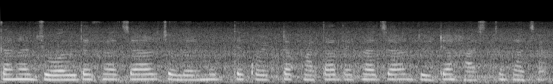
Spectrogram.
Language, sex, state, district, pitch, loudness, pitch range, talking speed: Bengali, female, Assam, Hailakandi, 230 Hz, -14 LUFS, 215-235 Hz, 150 wpm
